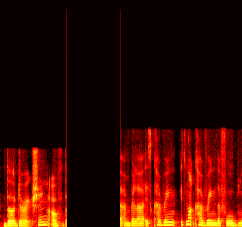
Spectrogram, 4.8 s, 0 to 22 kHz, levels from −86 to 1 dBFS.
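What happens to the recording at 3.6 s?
At 3.6 s the speech is in a catch-up at higher speed, running from 2.41 s to the end of the clip. After a stall, the player resamples its buffered backlog at 1.25 times normal speed, so the speech sounds hurried and its pitch sits about four semitones high.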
